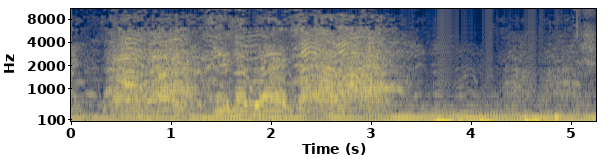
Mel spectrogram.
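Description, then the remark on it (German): A large crowd of protesters in Beijing, China, holding up blank sheets of paper, shouts and chants together in dense, overlapping voices for about three seconds, then the roar thins out, broken by a few low, thumping bumps. “Blank pieces of paper held aloft by protesters like here in Beijing, a silent rejection of censorship.”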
